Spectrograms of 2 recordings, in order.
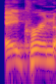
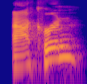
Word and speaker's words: Akron: Akron, Ohio, please.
